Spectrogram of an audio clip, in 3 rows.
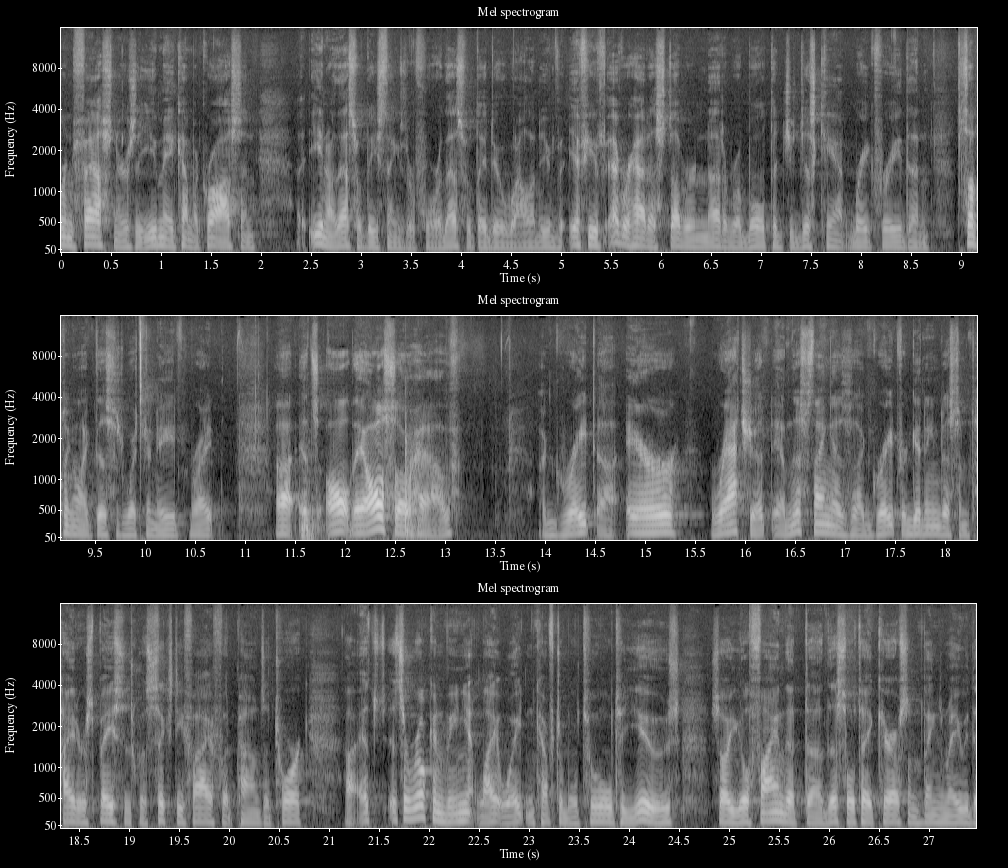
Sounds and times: Speech: 0.0 - 13.2, 13.9 - 27.4.

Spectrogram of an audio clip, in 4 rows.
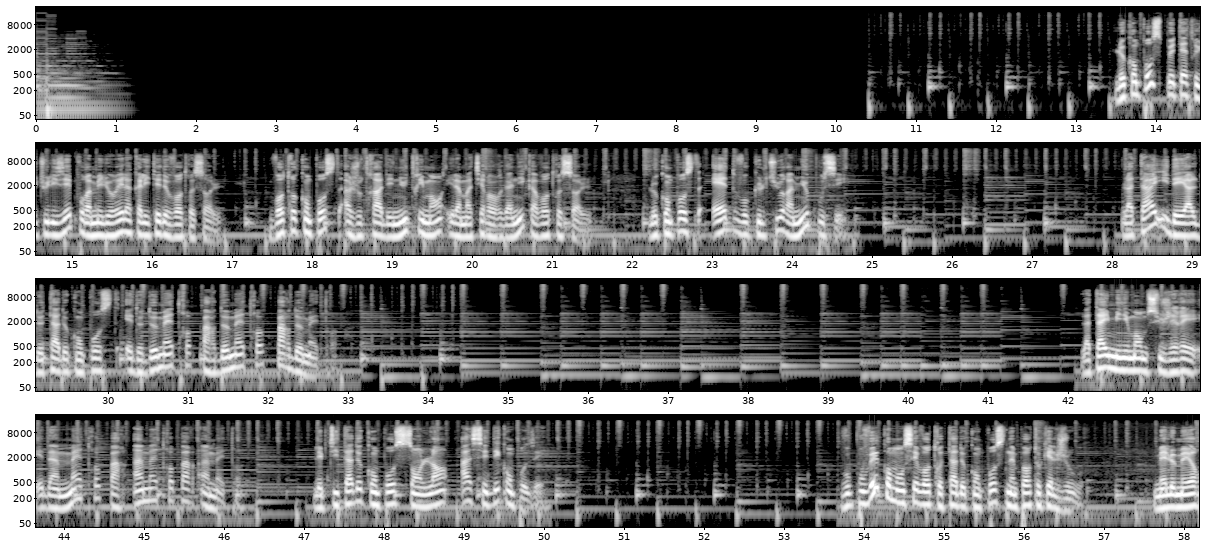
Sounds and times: Music: 0.0 - 1.4, 10.4 - 58.1
Speech: 13.5 - 21.6, 22.2 - 24.8, 28.2 - 32.9, 42.2 - 46.3, 47.1 - 50.2, 53.7 - 56.8, 57.6 - 58.1.

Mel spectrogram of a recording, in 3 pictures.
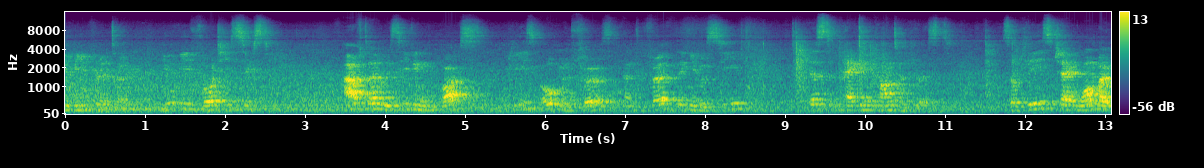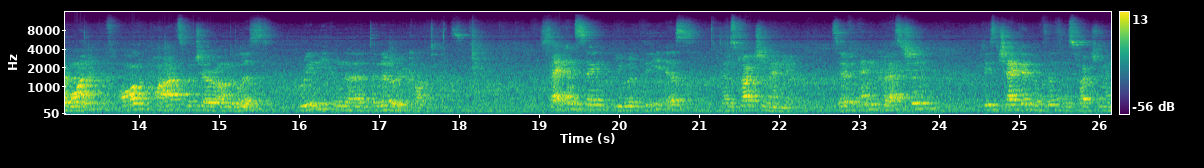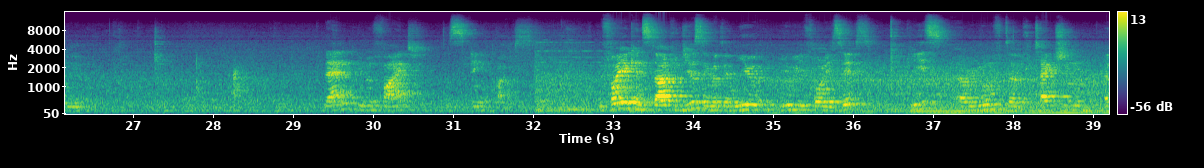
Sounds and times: Speech: 0.0 - 18.2, 19.0 - 26.5, 29.4 - 32.0, 32.8 - 39.2.

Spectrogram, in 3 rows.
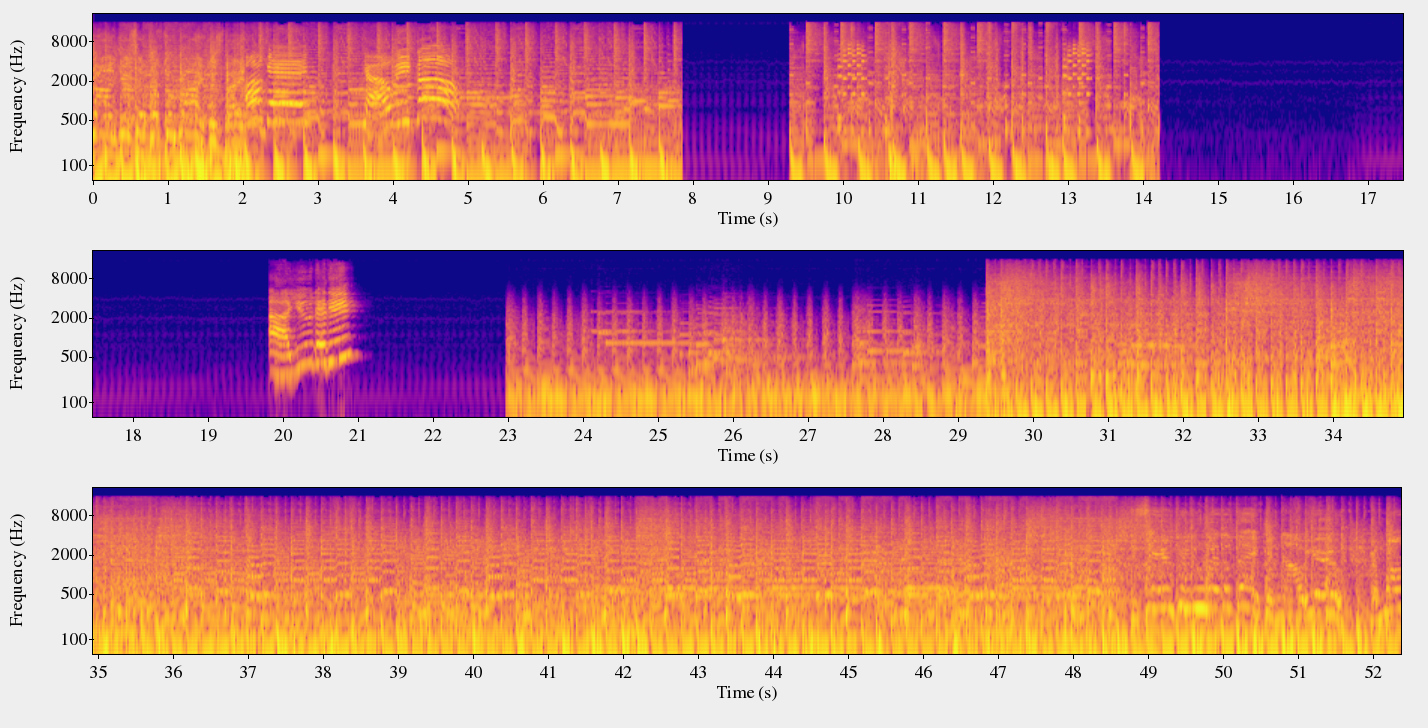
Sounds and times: Music: 0.0 - 7.9, 9.3 - 14.2, 23.0 - 52.3.

